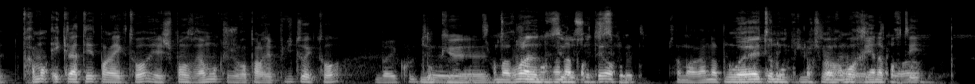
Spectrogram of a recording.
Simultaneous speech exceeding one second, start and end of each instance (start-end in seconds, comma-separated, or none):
4.2-6.3, 7.2-9.2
